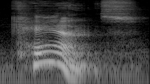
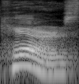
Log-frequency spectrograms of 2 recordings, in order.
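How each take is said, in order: First: The r sound is dropped entirely. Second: The r sound is pronounced clearly. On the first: How locals say the name. "They call say it as cans" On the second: How outsiders say the name. "they don't say it as cairns"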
